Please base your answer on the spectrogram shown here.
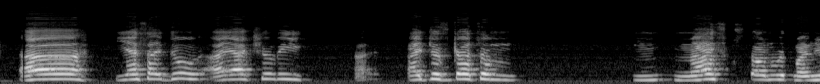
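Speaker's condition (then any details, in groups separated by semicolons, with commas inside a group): Cerebral palsy; from birth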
